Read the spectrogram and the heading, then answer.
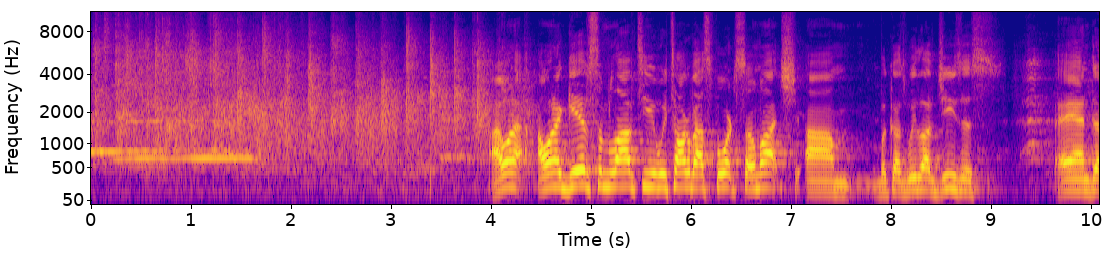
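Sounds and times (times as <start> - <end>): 
audience clapping and making noise: 0.0 - 4.8
speech: 4.0 - 10.0.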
